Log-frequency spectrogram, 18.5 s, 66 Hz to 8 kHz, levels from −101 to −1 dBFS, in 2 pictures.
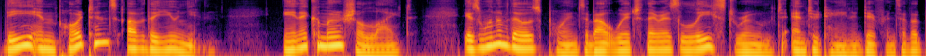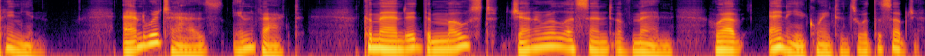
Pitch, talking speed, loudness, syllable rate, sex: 115 Hz, 145 wpm, -20 LUFS, 4.7 syllables/s, male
